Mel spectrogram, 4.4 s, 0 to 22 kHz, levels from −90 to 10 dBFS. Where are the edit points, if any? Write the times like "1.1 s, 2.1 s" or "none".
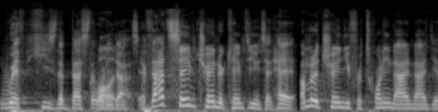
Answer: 1.3 s, 2.9 s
